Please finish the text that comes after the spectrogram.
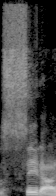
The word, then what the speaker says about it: será: A palavra será, gente, é uma palavra oxítona, paroxítona ou proparoxítona? Oxítona. Oxítona. Tô bem, pessoal. Tá bem intuitivo, né? Bem simples. Oxítona, porque vejo que a sílaba forte é a última.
